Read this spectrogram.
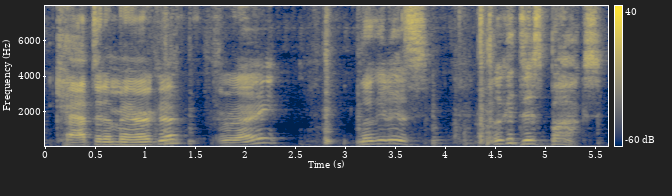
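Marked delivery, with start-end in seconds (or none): none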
